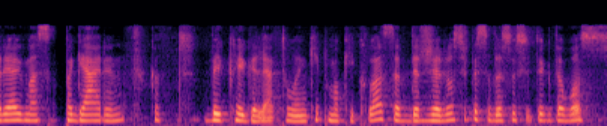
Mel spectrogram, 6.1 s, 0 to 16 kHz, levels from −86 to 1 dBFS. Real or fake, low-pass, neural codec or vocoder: fake; 7.2 kHz; codec, 16 kHz, 1.1 kbps, Voila-Tokenizer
